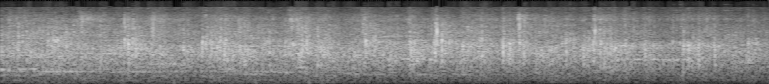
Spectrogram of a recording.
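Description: A church congregation claps and cheers at a service, dense continuous applause with loud rhythmic clapping and no voice standing out.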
